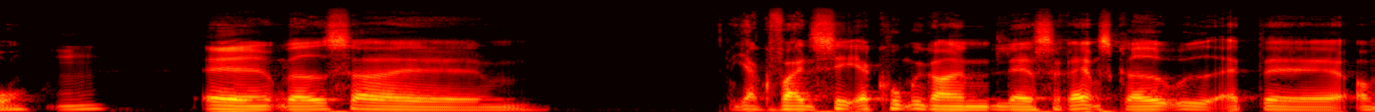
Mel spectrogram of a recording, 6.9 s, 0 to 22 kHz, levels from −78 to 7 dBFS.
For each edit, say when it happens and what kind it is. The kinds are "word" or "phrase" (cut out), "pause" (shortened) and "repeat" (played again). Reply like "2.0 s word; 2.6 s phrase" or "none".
1.4 s word; 4.9 s word; 5.5 s word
